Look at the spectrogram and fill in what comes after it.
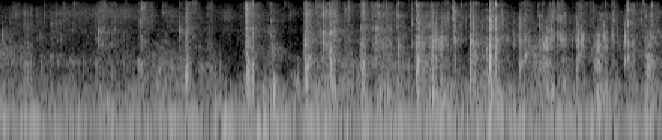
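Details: Golden Retriever puppy crunching and chewing raw frozen food indoors; sharp crisp bites come about twice per second, growing louder and busier toward the end, with wet smacking between them.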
